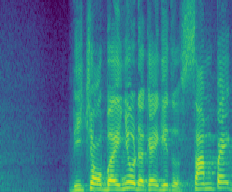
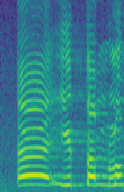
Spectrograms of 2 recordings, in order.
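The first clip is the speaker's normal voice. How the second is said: high mocking teen voice calling out; mocking schoolkid yell; 13 semitones higher, slower than usual. Schoolmate teasing his daughter across the yard, high mocking call. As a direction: taunt her in a high teenage voice. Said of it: "temennya teriak gini".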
